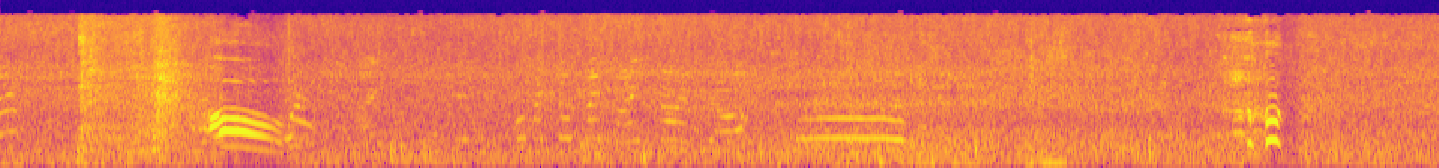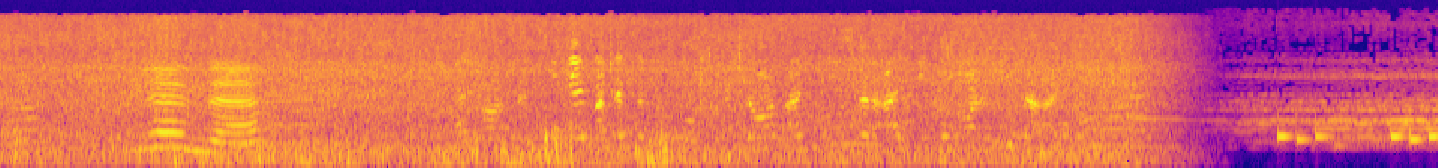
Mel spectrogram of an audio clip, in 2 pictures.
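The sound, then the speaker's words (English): Heavy storm waves crash against the coast of South Africa's Garden Route in a loud, continuous roar with surging bursts, while people exclaim over the din. “Waves have battered South Africa's coastal towns.”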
